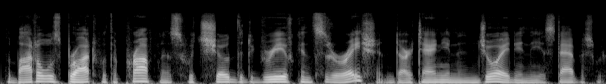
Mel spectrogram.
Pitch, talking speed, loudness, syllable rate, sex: 105 Hz, 180 wpm, -19 LUFS, 5.3 syllables/s, male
